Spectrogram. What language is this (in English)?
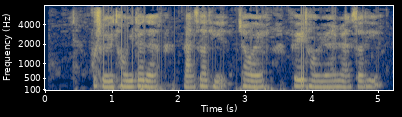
Chinese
